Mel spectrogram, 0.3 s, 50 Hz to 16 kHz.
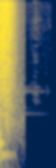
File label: Snare, drums; Ableton Live 12 Lite Core Library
